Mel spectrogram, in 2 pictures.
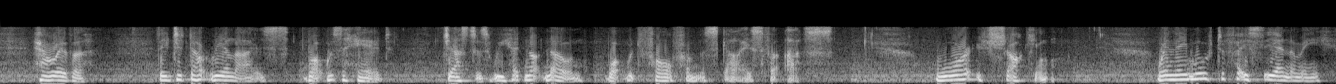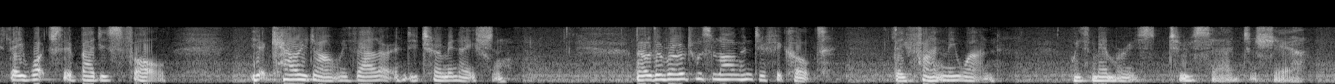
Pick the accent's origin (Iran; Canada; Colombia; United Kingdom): United Kingdom; London; moved away as an adult; now in Keizer, United States; I have been a resident of Keizer since 1948. I grew up on the outskirts of London in the 1940s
